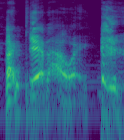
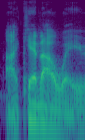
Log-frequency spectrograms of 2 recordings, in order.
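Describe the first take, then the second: First: Very high, laughing squeal. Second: Said in the usual way. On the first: Real, not acted.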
